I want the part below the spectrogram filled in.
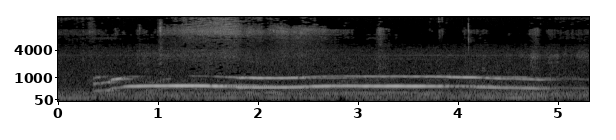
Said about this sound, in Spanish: Los lobos fijaron sus miradas en esa extraña luz y comenzaron a aullar.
